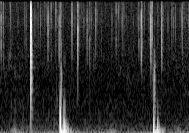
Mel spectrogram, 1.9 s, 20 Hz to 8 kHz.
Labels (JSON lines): {"label": "biophony, double pulse", "recorder": "SoundTrap 300"}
